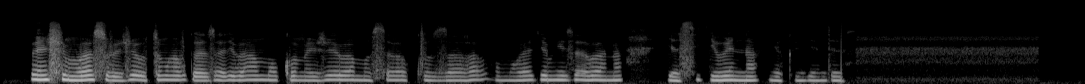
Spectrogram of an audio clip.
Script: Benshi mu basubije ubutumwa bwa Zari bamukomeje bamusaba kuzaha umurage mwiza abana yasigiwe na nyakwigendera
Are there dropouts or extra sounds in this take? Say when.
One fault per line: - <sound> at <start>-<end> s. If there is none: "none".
none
